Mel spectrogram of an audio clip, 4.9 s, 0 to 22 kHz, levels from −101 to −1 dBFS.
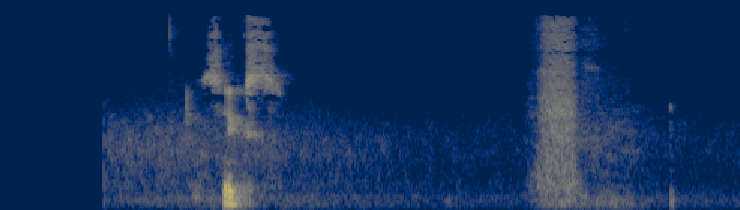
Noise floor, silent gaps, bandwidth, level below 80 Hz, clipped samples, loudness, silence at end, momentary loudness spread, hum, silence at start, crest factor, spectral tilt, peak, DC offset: -83 dBFS; none; 15.5 kHz; -72 dBFS; under 0.1%; -36 LUFS; 0.45 s; 21 LU; none; 1.25 s; 28 dB; -5 dB/octave; -14 dBFS; under 0.1%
